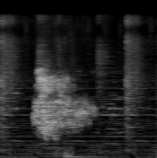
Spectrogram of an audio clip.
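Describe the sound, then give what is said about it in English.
Dogs bark as people walk past with them, one loud, sharp bark standing out over fainter, brief barks and low background noise. “Sounded like a pack of wild dogs just back then.”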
